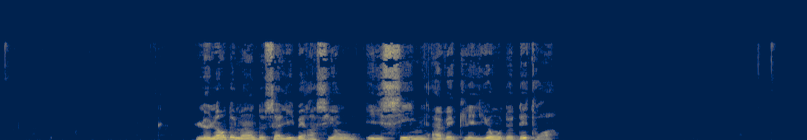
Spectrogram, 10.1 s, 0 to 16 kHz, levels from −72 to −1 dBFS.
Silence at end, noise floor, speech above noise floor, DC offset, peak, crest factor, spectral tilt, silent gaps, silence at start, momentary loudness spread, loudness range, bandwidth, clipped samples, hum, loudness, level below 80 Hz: 3.2 s; -72 dBFS; 51 dB; under 0.1%; -6 dBFS; 20 dB; -4.5 dB/octave; none; 2.45 s; 9 LU; 6 LU; 12 kHz; under 0.1%; none; -22 LUFS; -58 dBFS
